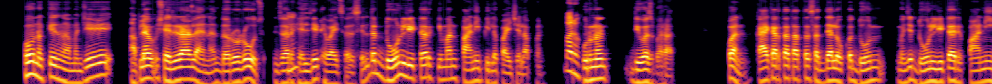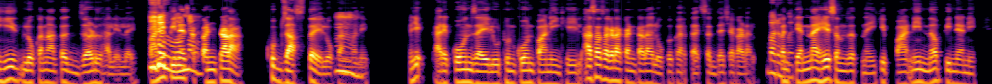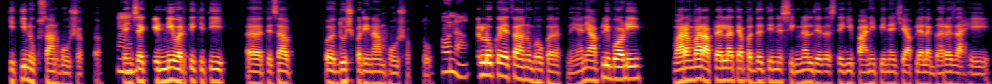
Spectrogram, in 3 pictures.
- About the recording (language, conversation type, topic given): Marathi, podcast, पाणी पिण्याची सवय चांगली कशी ठेवायची?
- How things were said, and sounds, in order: in English: "हेल्दी"; chuckle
